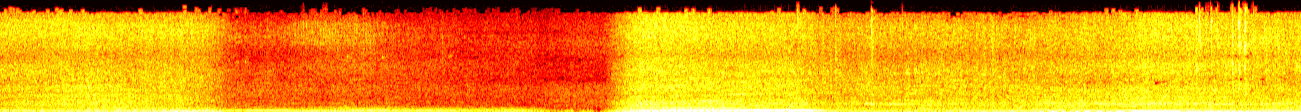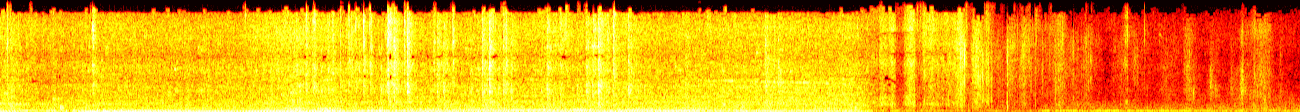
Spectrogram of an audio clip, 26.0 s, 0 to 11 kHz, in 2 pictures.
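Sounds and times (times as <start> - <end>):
vehicle engine under load: 0.0 - 26.0
knocks and rattles: 11.7 - 21.8.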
